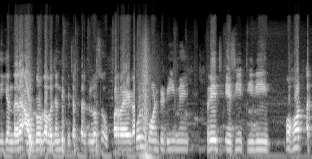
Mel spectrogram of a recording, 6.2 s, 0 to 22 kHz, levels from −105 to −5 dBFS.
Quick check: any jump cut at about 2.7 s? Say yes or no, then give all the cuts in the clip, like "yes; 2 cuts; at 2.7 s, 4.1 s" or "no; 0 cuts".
yes; 1 cut; at 2.7 s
